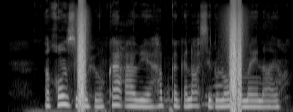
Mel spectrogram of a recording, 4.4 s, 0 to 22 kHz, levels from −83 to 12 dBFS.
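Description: A speech clip with two wireless microphone noise hits, at 1.06 to 1.39 s and again at 3.26 to 3.80 s, right after "caawiyaa habka ganacsiga". Each one's a short swish of static where the FM radio link faded and receiver noise rose.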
